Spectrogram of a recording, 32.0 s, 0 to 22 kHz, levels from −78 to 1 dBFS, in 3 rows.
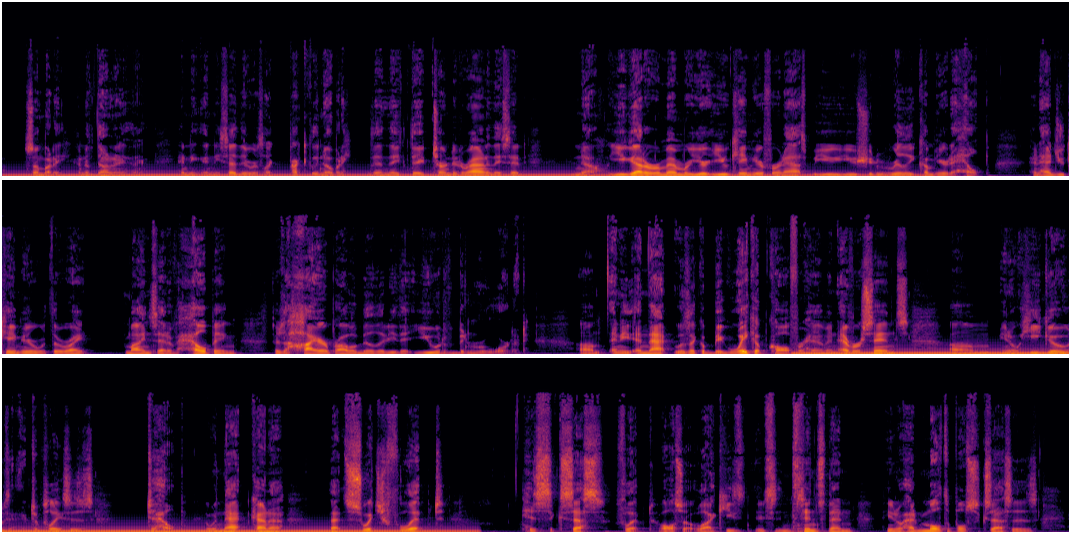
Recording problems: electrical hum; noticeable; until 9.5 s and from 19 to 26 s; 60 Hz, 15 dB below the speech

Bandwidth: 17.5 kHz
